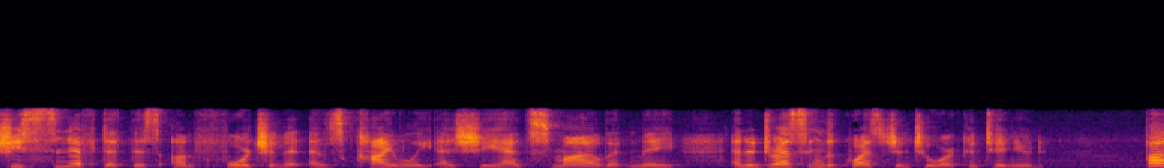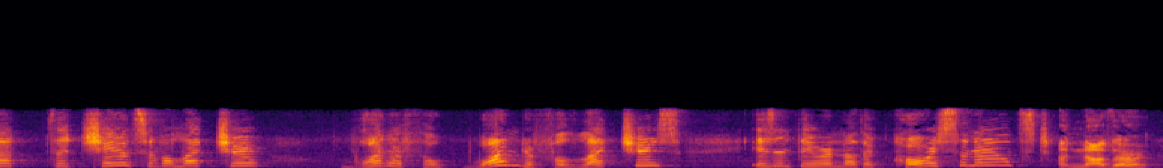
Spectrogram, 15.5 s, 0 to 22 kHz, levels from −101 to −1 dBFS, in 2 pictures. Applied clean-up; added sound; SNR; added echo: none; none; none; none.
